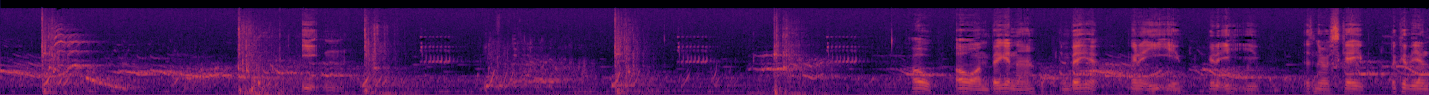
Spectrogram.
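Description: Cartoonish bubbly pops and chirps sound in quick bursts.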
